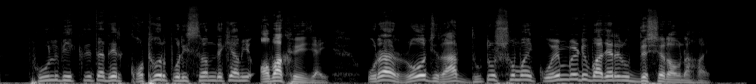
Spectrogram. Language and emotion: Bengali, surprised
